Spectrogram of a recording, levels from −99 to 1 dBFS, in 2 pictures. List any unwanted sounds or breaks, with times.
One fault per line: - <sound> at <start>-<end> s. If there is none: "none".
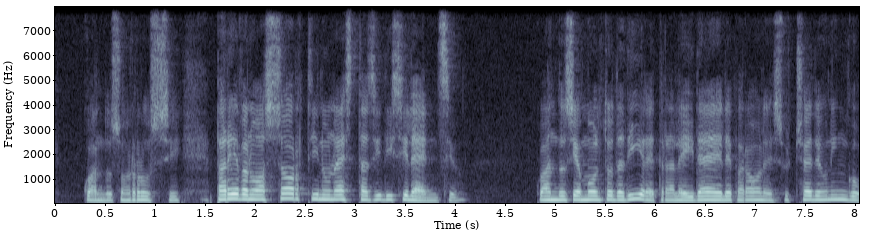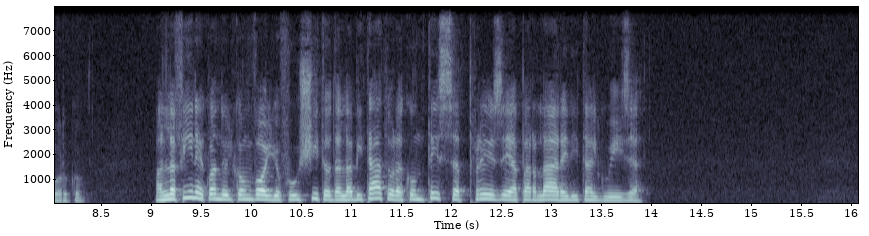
none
